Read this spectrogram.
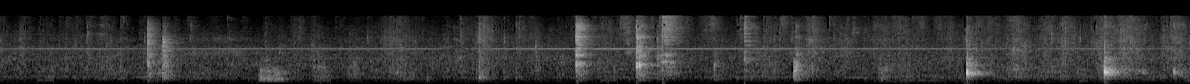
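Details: Indoor knocks and clinks, like dishes or objects tapped together at irregular moments over a faint steady hum, with no animal voice.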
